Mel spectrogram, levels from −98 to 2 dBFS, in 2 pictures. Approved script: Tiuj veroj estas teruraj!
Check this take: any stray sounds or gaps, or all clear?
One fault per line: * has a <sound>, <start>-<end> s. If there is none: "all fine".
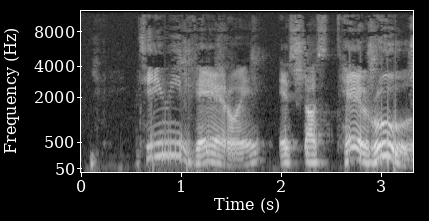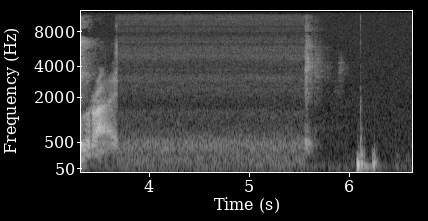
all fine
